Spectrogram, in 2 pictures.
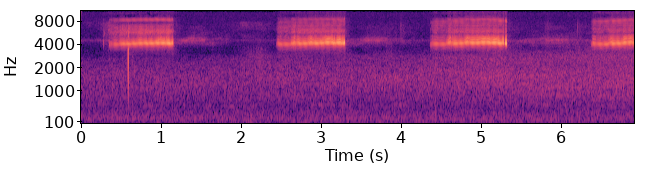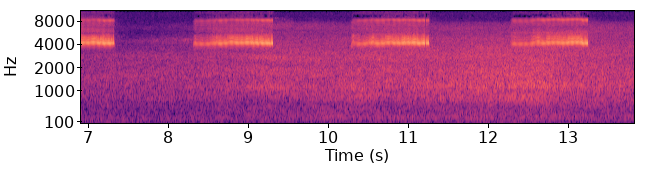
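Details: Banded ground cricket (Dianemobius fascipes), a small 6–9 mm cricket that chirps loudly for its size, audible tens of metres away, gives high, buzzy trilled bursts about a second long, repeating every two seconds.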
